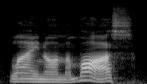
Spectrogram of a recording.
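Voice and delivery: ordinary delivery, nothing marked

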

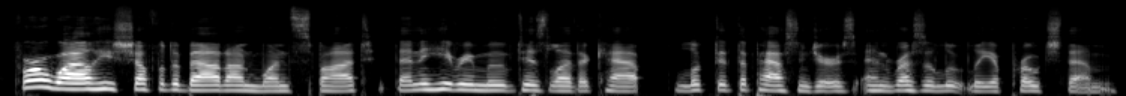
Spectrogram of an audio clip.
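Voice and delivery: plain reading voice

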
